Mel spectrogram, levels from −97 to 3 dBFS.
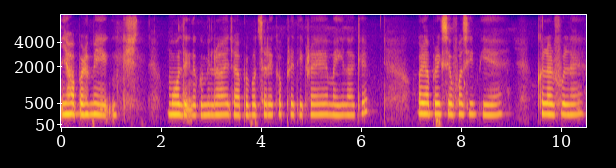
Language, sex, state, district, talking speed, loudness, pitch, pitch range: Hindi, female, Arunachal Pradesh, Papum Pare, 170 wpm, -17 LUFS, 240 Hz, 235-250 Hz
